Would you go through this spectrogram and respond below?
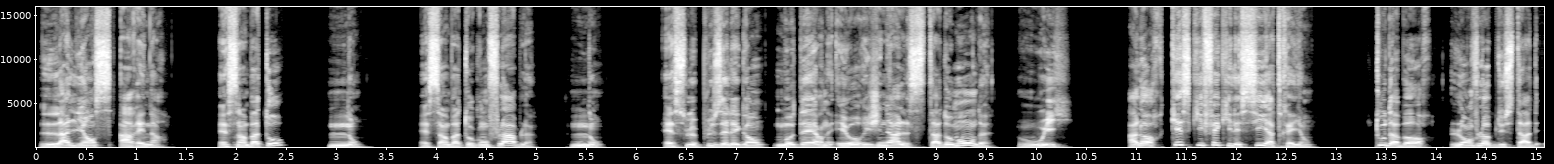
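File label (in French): French, male, narration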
